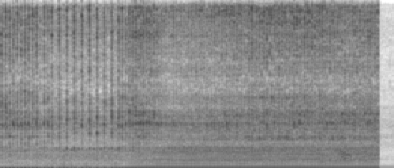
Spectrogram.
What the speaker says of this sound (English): we're gonna turn the switch to turn on our engine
